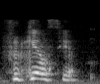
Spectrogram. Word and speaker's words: frequência: Frequência. – Exatamente, frequência, consequência. Porque, supostamente, o U não se lê. – Supostamente o U do que acompanha o Q é mudo. – Sim. Pronto. Exatamente. – Quer dizer, é mudo mais ou menos, porque quando... – Não, não, não. É mudo com E com I.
